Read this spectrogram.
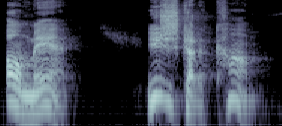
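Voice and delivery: loud, high imitation of an eager woman; insistent urging. Woman on the phone urging a caller to come, insistent.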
